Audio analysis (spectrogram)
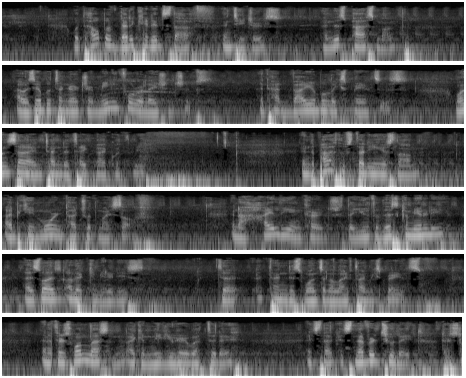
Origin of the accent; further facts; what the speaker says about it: North Carolina, United States; I'm 21 years old. I'm from North Carolina.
